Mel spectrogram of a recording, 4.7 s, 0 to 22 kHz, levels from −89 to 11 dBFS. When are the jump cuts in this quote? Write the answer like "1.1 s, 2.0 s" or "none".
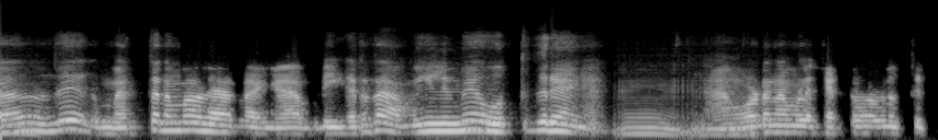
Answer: none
